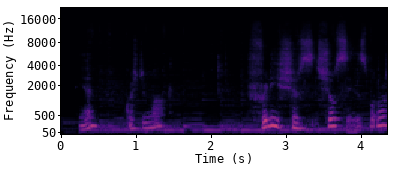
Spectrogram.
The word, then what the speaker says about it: chausses: Frilly chausses? What are chausses? I'm going to have to Google that. Let's have a little look at what a chausse is.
